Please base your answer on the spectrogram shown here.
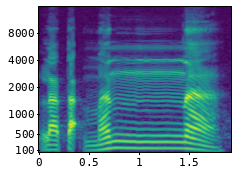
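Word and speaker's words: تأمنّا: nah ketika digabungkan idghamkan la tammanna Nah jadi n tasdid yang pertama itu kita mulutnya ke depan seperti kita baca dhamah u lalu Na jadi bacanya itulah ismam Yusuf itu catatan yang pertama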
